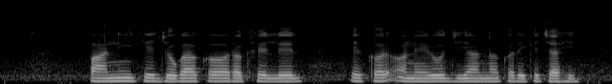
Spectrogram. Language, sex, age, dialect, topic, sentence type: Magahi, male, 25-30, Western, agriculture, statement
